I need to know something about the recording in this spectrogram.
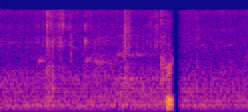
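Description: Faint soft rustles and a few small ticks from a child walking over dry leaves and soil with a wire basket of plastic eggs. A single short spoken word comes near the end.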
